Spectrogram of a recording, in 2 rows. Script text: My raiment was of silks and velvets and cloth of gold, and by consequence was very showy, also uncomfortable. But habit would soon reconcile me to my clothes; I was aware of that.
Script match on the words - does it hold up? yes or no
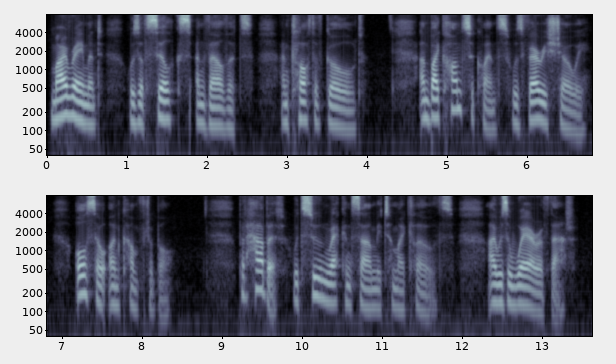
yes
